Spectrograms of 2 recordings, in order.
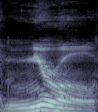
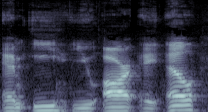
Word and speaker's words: Meural: So the last thing that I have here is going to be Meural, not spelled the same way, spelled with the E, M-E-U-R-A-L.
